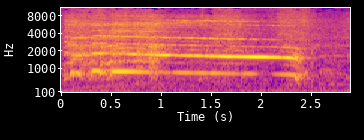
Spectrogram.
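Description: A backyard rooster at a chicken coop crows once, a long drawn-out call that rises and holds before trailing off, loud and fairly close with no talk over it.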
